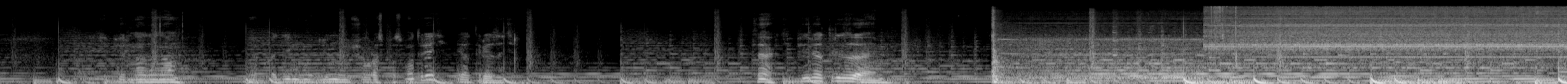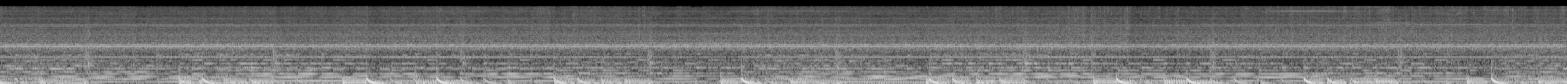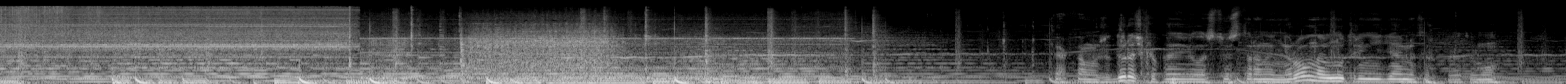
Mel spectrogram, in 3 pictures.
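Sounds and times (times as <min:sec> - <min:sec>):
background music: 0:00.0 - 0:47.0
metal lathe cutting whine: 0:12.0 - 0:35.0.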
